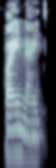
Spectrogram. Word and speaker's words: finite: Now take note sa pronunciation ng dalawang words na to. Ito lang ang word that is pronounced as finite then ag ito infinite. So you know English rules ng English.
